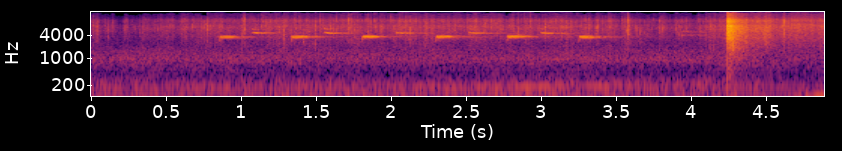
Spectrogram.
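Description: A small wild bird singing a run of about six quick two-note phrases, each a lower note followed by a higher one, about two a second. A single sharp click sounds near the end.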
